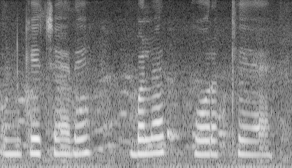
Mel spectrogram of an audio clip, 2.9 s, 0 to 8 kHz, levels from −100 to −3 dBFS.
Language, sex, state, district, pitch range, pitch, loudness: Hindi, female, Uttar Pradesh, Shamli, 245-270 Hz, 255 Hz, -16 LUFS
